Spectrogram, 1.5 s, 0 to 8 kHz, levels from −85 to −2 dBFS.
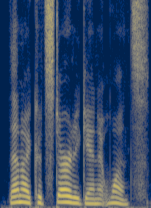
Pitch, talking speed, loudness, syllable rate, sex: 210 Hz, 275 wpm, -18 LUFS, 6.1 syllables/s, female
